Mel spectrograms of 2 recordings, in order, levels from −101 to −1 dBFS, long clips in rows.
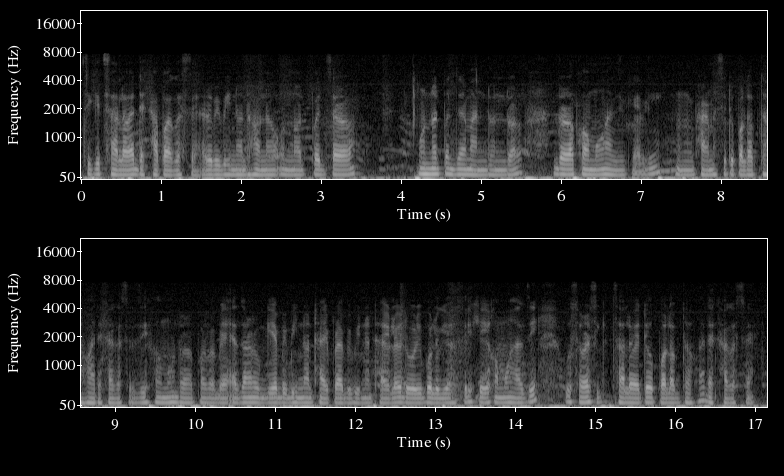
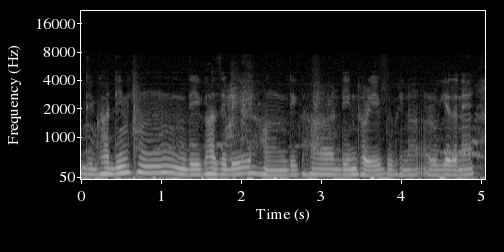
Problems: background sounds at intervals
